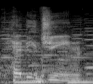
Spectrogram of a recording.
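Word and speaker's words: Petit Jean: am currently driving near petite gene state park from my understanding it is not pronounced on the french way and most locals actually call it pedigene i did visit the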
